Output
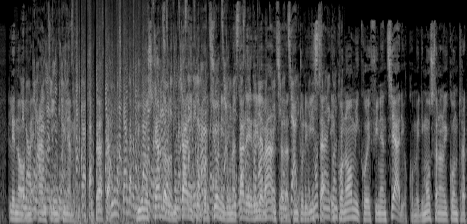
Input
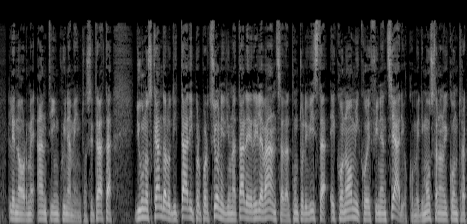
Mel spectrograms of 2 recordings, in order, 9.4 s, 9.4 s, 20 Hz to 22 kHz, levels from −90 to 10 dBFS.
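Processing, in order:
delay with pitch and tempo change per echo 276 ms, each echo +6 semitones, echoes 3
0:01.48–0:02.94: slack as between gear wheels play −18 dBFS

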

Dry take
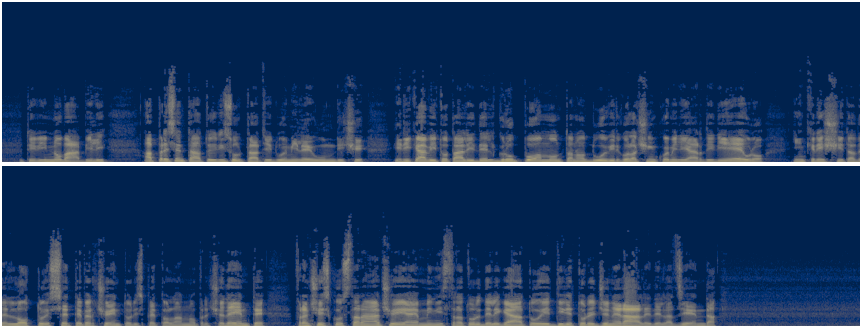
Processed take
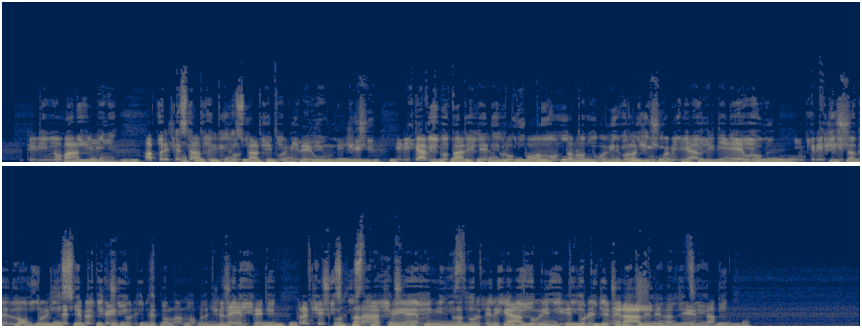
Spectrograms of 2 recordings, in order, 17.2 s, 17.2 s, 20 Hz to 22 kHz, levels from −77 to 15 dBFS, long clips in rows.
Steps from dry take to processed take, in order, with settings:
0:09.87–0:10.45: high-shelf EQ 3,200 Hz −11.5 dB
three-band delay without the direct sound mids, highs, lows 120/350 ms, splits 440/2,900 Hz

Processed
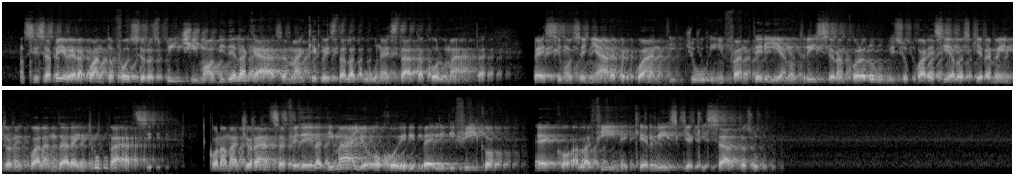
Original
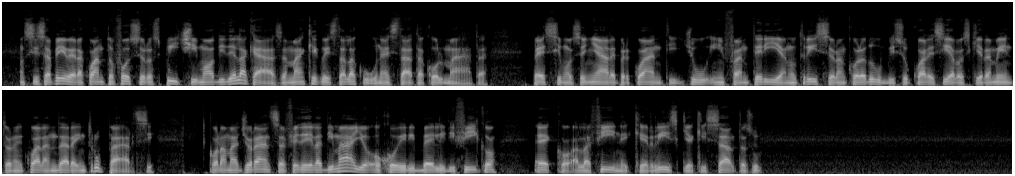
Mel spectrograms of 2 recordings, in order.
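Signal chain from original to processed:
high-pass filter 370 Hz 24 dB per octave
in parallel at −1 dB: brickwall limiter −17.5 dBFS, peak gain reduction 8.5 dB
on the sum: feedback echo at a low word length 89 ms, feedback 55%, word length 7 bits, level −7 dB

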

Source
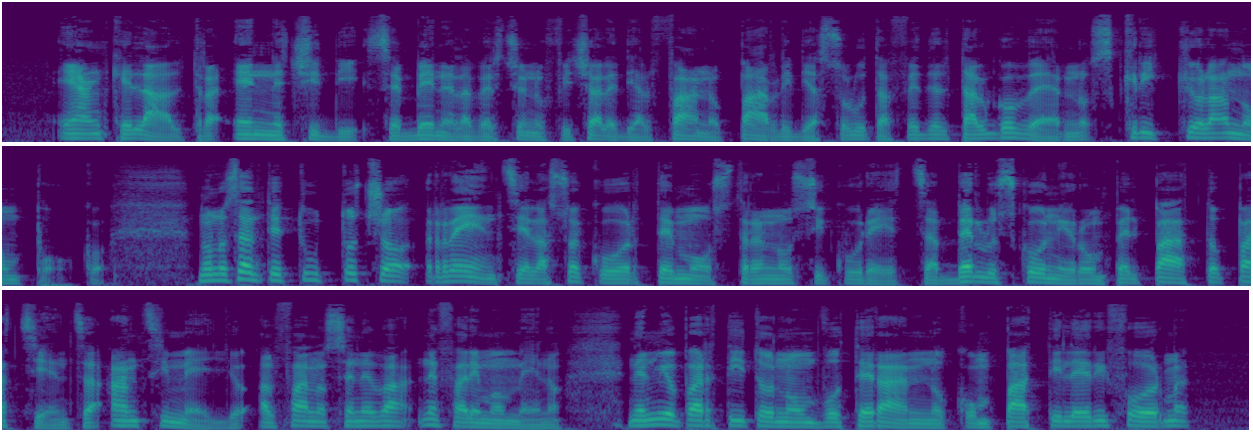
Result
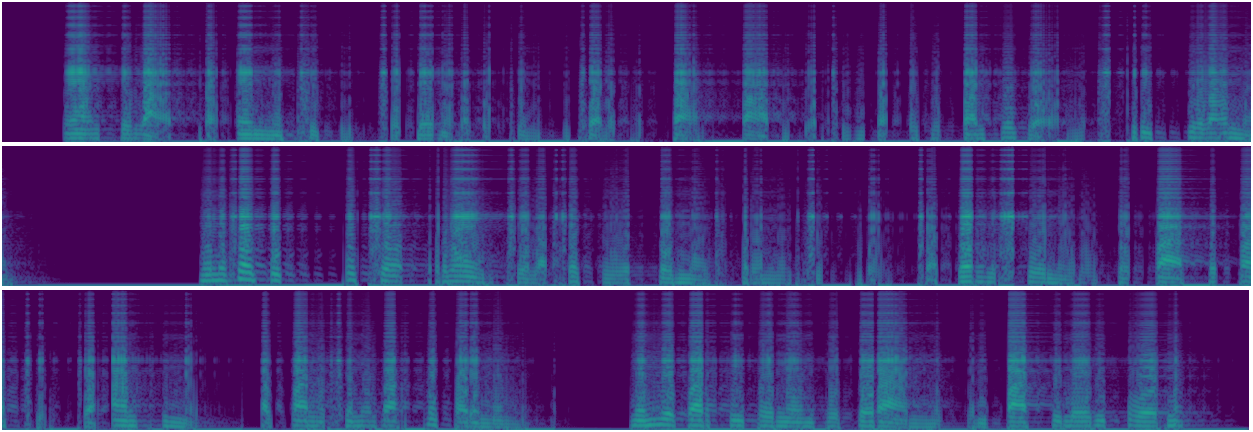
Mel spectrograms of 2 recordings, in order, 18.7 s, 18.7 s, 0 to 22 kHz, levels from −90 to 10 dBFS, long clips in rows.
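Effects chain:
samples sorted by size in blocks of 16 samples
parametric band 2,900 Hz +6 dB 0.46 octaves
comb filter 1 ms, depth 38%
slack as between gear wheels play −26 dBFS
repeating echo 71 ms, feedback 56%, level −21.5 dB
level −3 dB

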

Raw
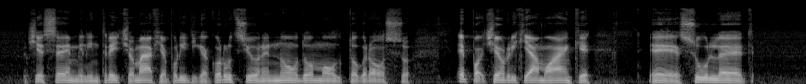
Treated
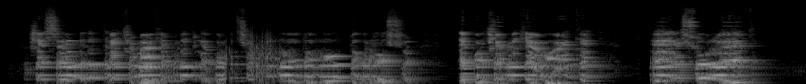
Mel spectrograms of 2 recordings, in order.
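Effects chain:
stiff-string resonator 63 Hz, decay 0.82 s, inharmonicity 0.002
ring modulation 620 Hz
0:02.25–0:02.81: saturating transformer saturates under 2,100 Hz
level +5 dB

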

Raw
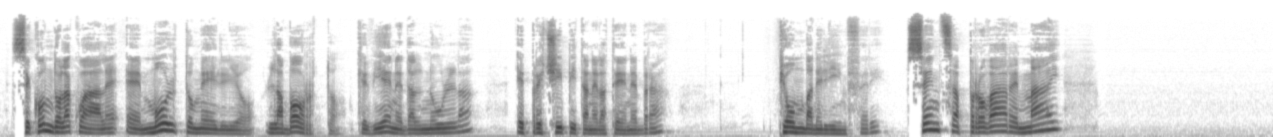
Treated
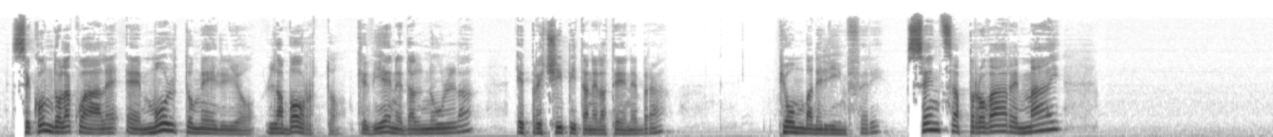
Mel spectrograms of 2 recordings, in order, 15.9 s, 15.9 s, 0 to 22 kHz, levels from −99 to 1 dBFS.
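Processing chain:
0:07.86–0:10.19: high-shelf EQ 2,300 Hz −10 dB
level +4 dB

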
